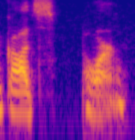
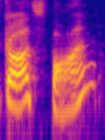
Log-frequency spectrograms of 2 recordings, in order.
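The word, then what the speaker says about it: Godspawn: that God's born or God's born not that one I read it as God spawn it's God spawn yeah I thought it was God's born uh like born go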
